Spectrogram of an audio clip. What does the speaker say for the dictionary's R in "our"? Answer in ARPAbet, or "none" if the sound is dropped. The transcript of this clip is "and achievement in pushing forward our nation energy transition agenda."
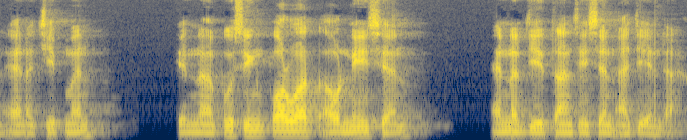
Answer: W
